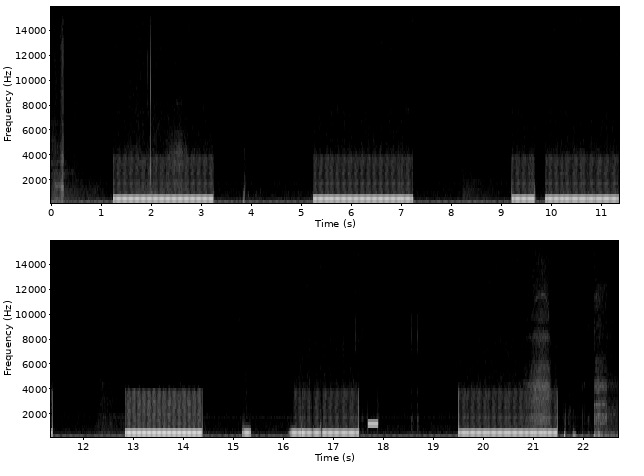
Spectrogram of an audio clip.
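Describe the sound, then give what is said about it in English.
A phone call to a woman rings out unanswered: about six steady, buzzy ringback tones, each roughly two seconds long, repeat with even pauses between them, and nobody picks up or speaks. “All right, she's not answering.”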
